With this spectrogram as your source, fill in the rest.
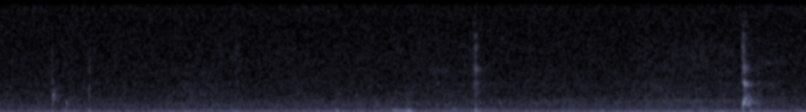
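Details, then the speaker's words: An infant's first hiccups, recorded on an iPhone: faint, short hiccup sounds in a quiet room, with one louder hiccup near the end. "Baby, you got hiccups."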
